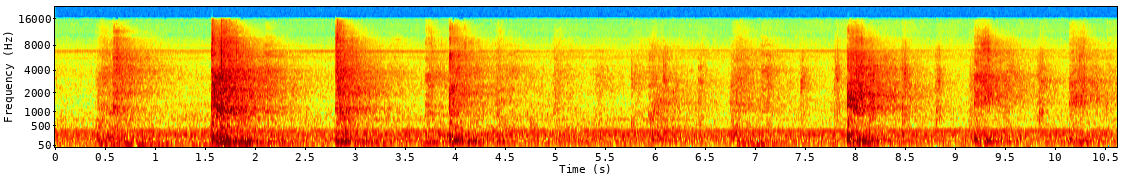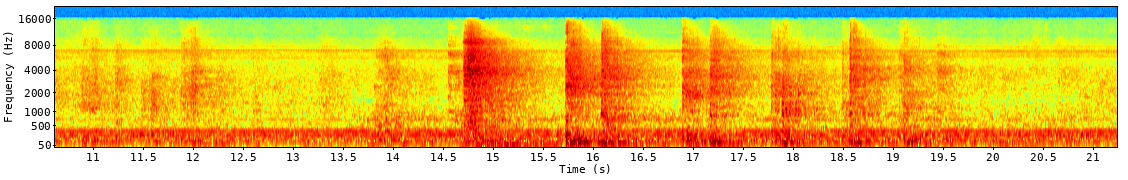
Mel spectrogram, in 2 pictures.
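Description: Steady low room hum, with a dozen or so irregular soft thumps and knocks scattered through it, the loudest about two seconds in and again about eight seconds in.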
